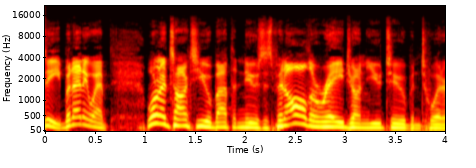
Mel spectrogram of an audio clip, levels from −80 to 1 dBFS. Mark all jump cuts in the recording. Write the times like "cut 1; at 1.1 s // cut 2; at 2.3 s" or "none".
cut 1; at 1.8 s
